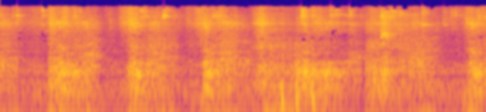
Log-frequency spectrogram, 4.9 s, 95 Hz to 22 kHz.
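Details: Two 3-year-old dogs, Fox the Greyhound and Miles the German Shorthaired Pointer, playing a long tug-of-war game as they often do; rough broadband growling bursts come in uneven pulses roughly every second, rising and falling in loudness.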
